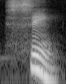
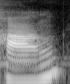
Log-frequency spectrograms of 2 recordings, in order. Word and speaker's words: 行: Besides, it has multiple pronunciations when used in compound words with different meanings. For example, it is pronounced 信 in 品性 and 行 in 行业.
